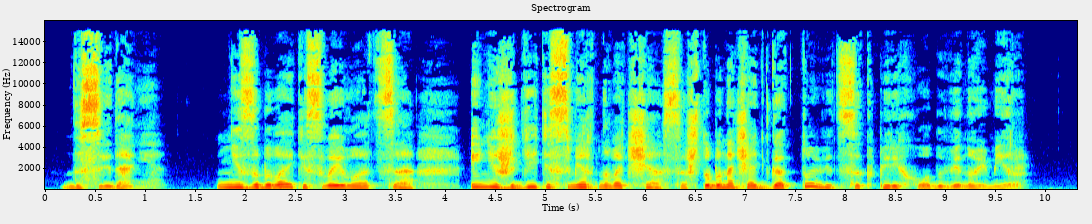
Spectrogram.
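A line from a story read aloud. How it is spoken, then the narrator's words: Whisper. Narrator (Russian): он прошептал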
